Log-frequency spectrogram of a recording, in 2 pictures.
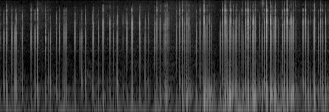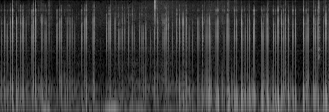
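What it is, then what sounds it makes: Wooden object tapped with silicone finger pads. A wooden object is tapped rapidly with silicone rubber pads worn on the fingertips, giving a dense, continuous stream of soft, dull taps with a low-heavy body and crackly bright edges. Each tap dies away almost instantly, with no ring.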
